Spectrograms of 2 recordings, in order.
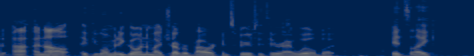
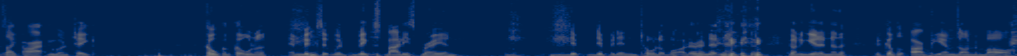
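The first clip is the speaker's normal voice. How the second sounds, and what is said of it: Imitates another person's voice. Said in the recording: “that was my impression of Bumgarner.”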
